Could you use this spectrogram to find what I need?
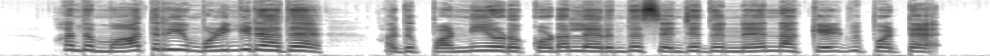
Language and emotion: Tamil, disgusted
